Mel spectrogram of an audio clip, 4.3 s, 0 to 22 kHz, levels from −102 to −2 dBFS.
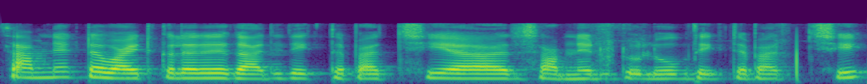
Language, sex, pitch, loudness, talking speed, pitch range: Bengali, female, 195 Hz, -18 LUFS, 195 wpm, 185-210 Hz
